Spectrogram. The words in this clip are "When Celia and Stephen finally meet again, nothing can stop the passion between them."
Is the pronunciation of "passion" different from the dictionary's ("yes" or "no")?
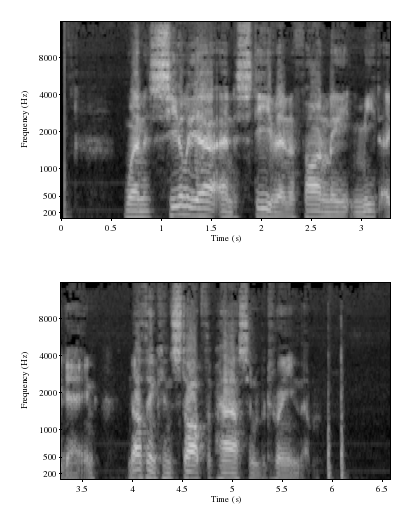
yes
